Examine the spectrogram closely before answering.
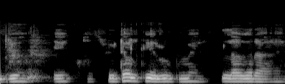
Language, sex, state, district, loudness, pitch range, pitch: Hindi, male, Uttar Pradesh, Etah, -24 LUFS, 135-140 Hz, 135 Hz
